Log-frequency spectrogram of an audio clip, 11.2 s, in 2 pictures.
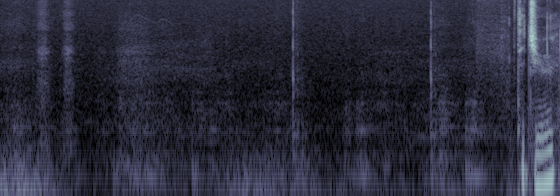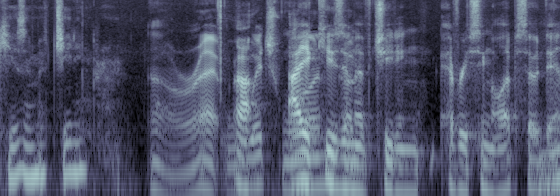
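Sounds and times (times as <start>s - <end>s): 
pen scratching on paper writing a grid and game score: 2.1s - 5.1s
speech: 5.3s - 11.1s.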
